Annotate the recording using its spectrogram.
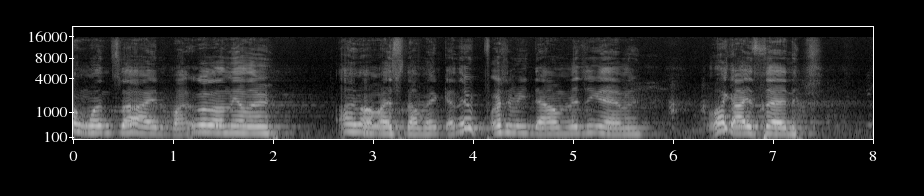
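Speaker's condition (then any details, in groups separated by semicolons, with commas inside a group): Cerebral palsy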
